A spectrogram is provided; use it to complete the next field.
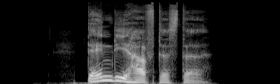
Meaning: inflection of dandyhaft: 1. strong/mixed nominative/accusative feminine singular superlative degree 2. strong nominative/accusative plural superlative degree
- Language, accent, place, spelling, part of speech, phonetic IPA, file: German, Germany, Berlin, dandyhafteste, adjective, [ˈdɛndihaftəstə], De-dandyhafteste.ogg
